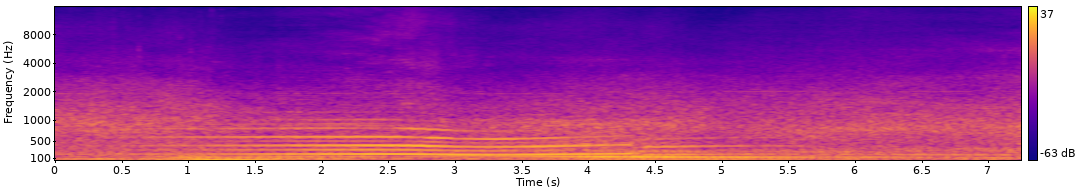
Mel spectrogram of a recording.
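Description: Road traffic streams past on Centerra Parkway in Loveland, Colorado: a steady roadside rumble with one vehicle's engine droning up and its pitch dropping as it goes by, then the flow continues.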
